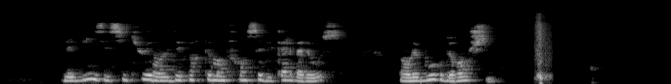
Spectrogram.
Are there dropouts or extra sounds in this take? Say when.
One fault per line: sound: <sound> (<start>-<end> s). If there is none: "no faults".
sound: whoosh (5.3-5.5 s)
